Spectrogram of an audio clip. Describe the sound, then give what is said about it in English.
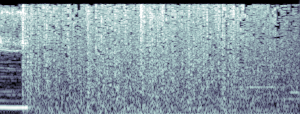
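A voice imitates a howitzer firing during a tabletop role-playing game: a loud, noisy blast that starts abruptly and holds steady like a sustained burst of gunfire to the end. “So just like his first shot with the howitzer, I just see like the howitzer again just go...”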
